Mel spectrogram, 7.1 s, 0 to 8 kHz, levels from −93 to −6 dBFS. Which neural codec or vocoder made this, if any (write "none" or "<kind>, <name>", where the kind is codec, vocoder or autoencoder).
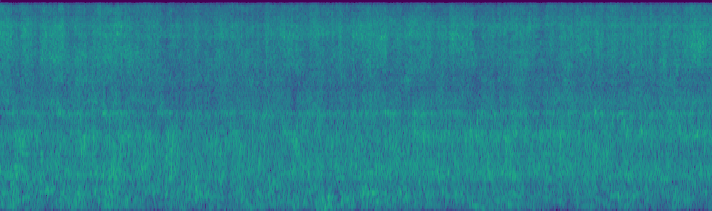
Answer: codec, HILCodec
